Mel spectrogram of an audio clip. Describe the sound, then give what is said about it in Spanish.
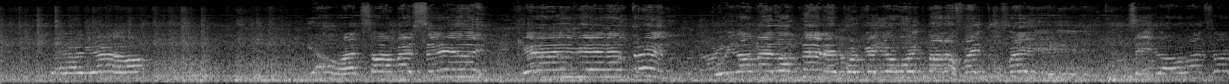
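A New York subway car on line 5 bound for the Bronx rumbles steadily throughout. A lively passenger sings in Spanish over the constant wheel and carriage noise. “Estamos en el metro neoyorquino, en un vagón de la línea 5, camino al Bronx.”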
